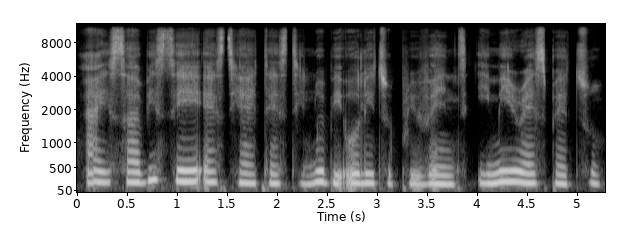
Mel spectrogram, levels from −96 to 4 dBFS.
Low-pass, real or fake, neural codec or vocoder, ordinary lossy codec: 10.8 kHz; real; none; none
